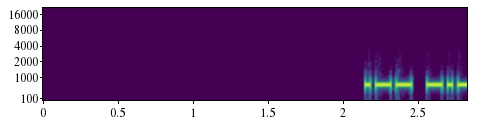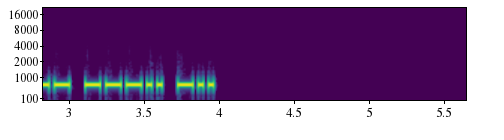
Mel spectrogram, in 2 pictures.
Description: Morse code, heard as a keyed tone, about 36 wpm, 700 Hz. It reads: WY8D
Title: USA Call Signs - 4 Characters - Repeated 3x - 35wpm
